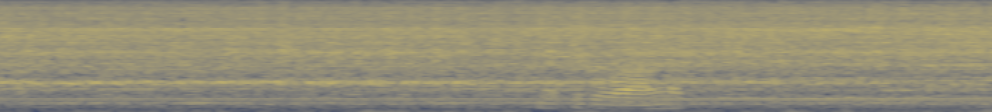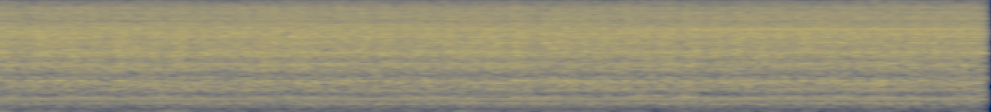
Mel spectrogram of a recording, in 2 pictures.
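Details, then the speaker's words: Jetmatic-system water pump with pressure tank after repair, bearing and rubber seal replaced to stop a leak, noisy before: steady, even hum with no knocking or grinding underneath; pump runs smooth and quiet. "Maganda na yung tunog niya guys. Medyo pino? Pinong-pino naangat."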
